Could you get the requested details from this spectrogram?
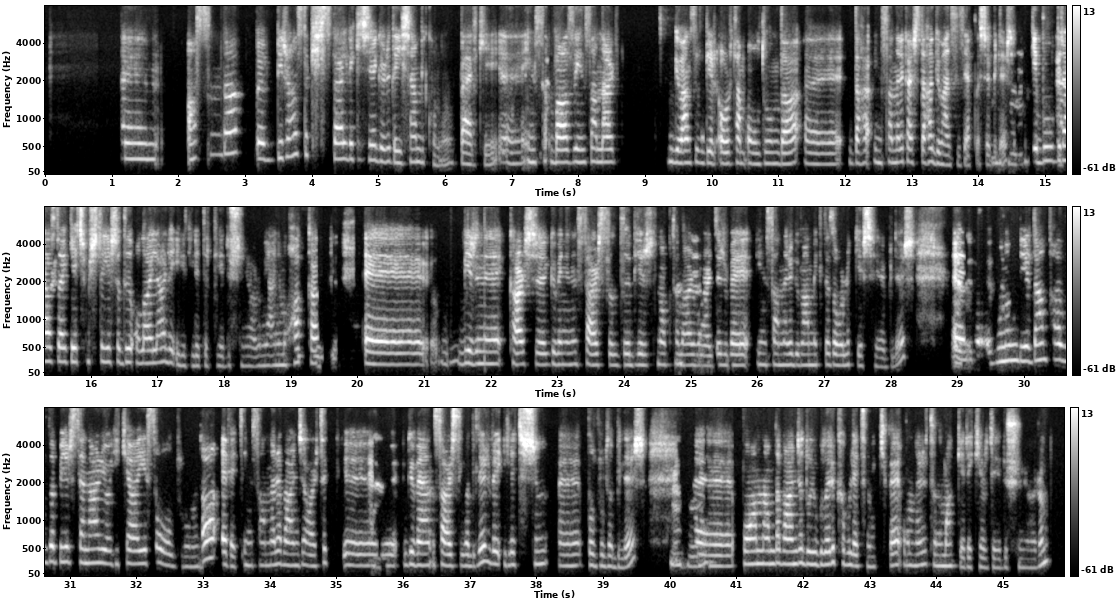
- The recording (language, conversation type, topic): Turkish, unstructured, Güven sarsıldığında iletişim nasıl sürdürülebilir?
- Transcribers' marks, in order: static; tapping; other background noise; unintelligible speech; unintelligible speech; distorted speech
